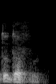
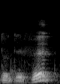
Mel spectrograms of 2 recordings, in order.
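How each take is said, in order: First: The last two vowels sound like a and o. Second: The last two vowels sound like e and e. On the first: This is a reading of the spelling with a vav. "Et une fois avec un vav, le totafot" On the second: This is a reading of the spelling without a vav. "Donc on pourrait lire le totéfet"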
